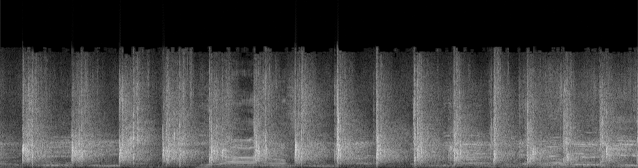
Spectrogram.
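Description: A group of voices singing a birthday song in unison, with rhythmic hand-clapping keeping time at about two claps a second.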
